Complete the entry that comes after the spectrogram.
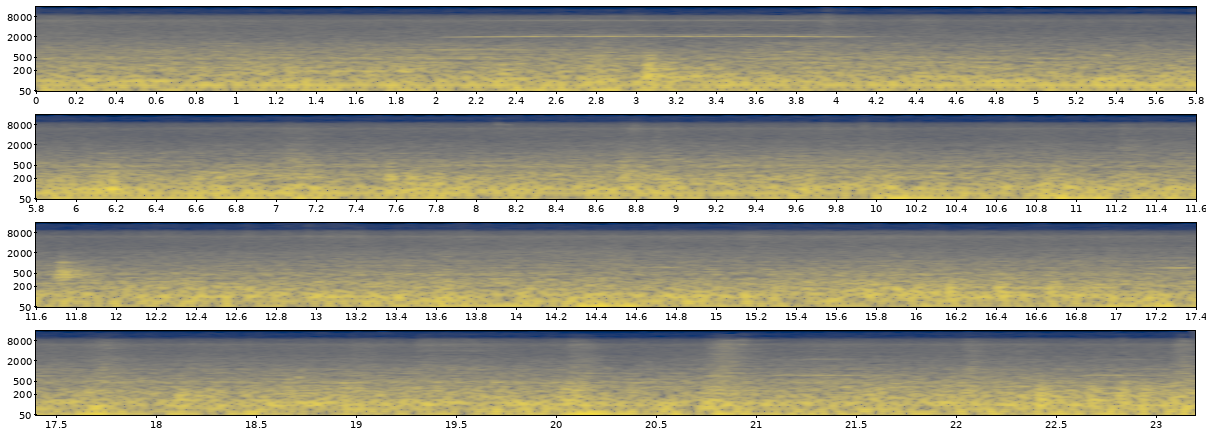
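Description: Passenger train running slowly, a steady low rumble heard at an open coach door. A brief high squeal comes about two seconds in.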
